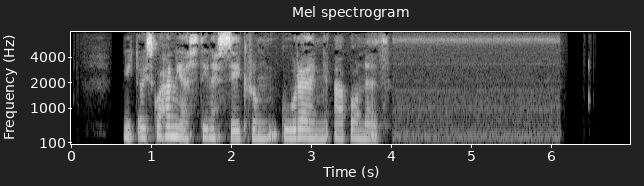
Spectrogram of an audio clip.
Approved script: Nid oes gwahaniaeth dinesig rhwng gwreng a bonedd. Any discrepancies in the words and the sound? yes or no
no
